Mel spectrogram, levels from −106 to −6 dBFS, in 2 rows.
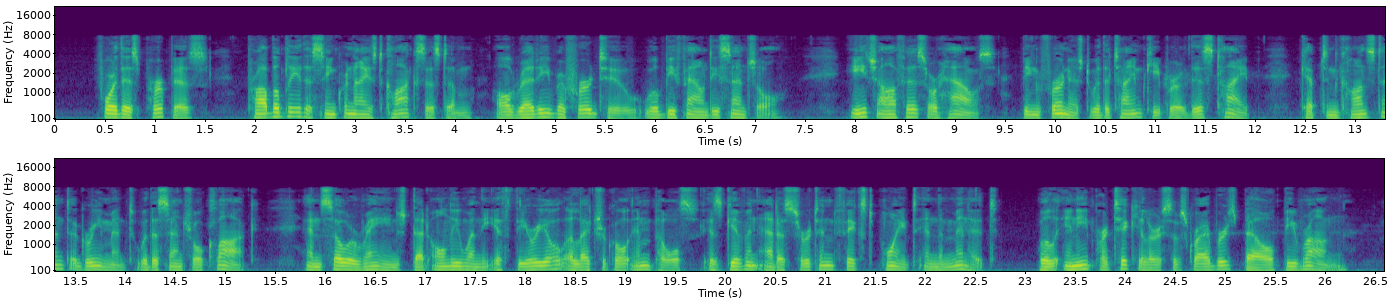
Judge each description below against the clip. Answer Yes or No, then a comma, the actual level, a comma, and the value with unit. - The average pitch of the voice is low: Yes, low, 110 Hz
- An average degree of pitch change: Yes, average, 3.3 semitones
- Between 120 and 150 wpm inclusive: Yes, average, 140 wpm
